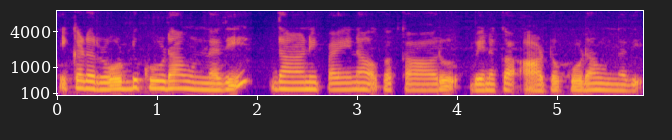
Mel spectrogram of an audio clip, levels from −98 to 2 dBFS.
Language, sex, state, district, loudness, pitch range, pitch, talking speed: Telugu, female, Telangana, Mahabubabad, -17 LUFS, 170-215 Hz, 185 Hz, 125 wpm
